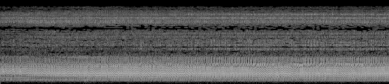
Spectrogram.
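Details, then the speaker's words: HPI Nitro MT RC truck with Nosram RS 18 Evo nitro engine during break-in and tuning, low-speed needle not yet adjusted: high, buzzy idle with a slightly uneven burble; rich idle, high-speed needle also still needs leaning. "still hear it burbling a bit i haven't touched a low speed needle yet definitely still needs a bit more off the high speed i think"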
